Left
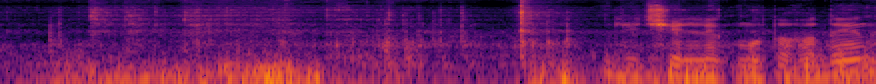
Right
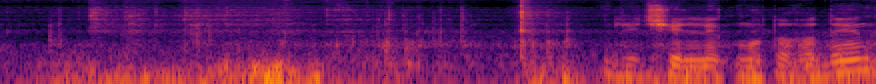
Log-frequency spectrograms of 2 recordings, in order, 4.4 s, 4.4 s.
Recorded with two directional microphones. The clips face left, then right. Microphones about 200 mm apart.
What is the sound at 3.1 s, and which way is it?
Speech, centre (ahead or behind).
